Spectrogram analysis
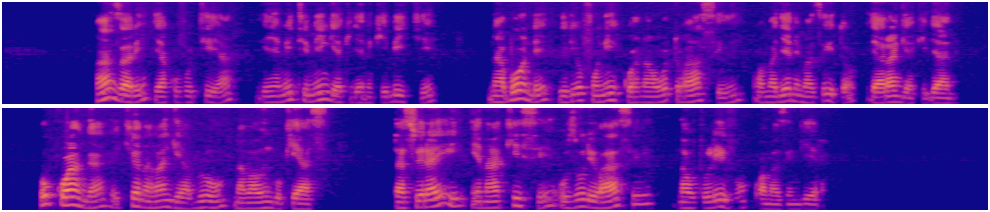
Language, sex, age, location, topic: Swahili, male, 25-35, Dar es Salaam, agriculture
